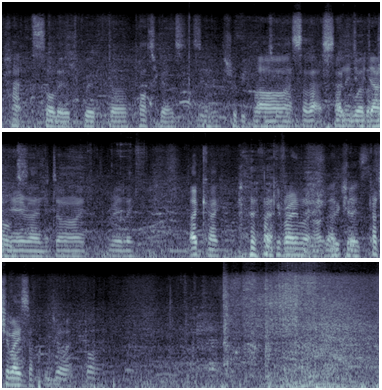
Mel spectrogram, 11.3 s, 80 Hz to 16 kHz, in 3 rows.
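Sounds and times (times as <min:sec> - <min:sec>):
speech: 0:00.1 - 0:08.7
car engine starting: 0:09.8 - 0:11.3.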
